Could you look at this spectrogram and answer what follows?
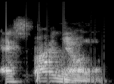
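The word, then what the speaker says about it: espagnol: Jadi contohnya itu ile Espanyol. Espanyol. Kenapa GN-nya dibaca ini? Karena memang bacanya seperti itu.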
